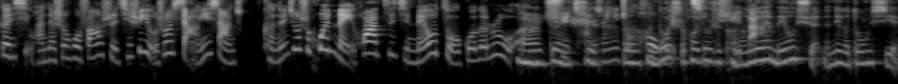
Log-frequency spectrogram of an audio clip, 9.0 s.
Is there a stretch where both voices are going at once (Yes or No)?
Yes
